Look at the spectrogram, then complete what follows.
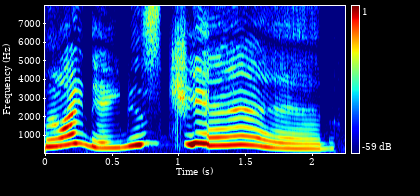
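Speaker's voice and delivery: very high, chirpy, tiny critter voice. In a tabletop game, a tiny creature introduces itself to a player, chirping creature voice. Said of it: "the creature replies, chirping".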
